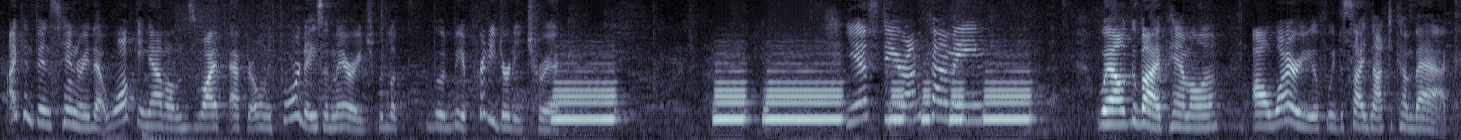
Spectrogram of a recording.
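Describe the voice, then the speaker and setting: A woman playing a poised, confident young wife in a 1940s-style radio drama, speaking breezily and crisply. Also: a little high, lightly acted.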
